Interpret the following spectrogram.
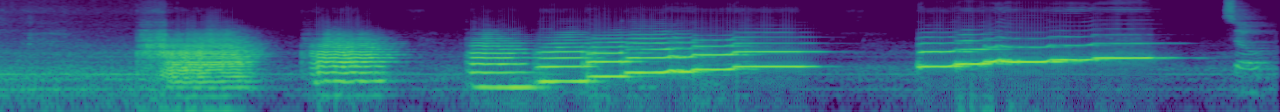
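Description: Trombone played in first position, climbing the natural harmonic series: two short low notes, then a run of notes stepping upward partial by partial. After a brief pause a second run climbs higher and ends on a held top note.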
